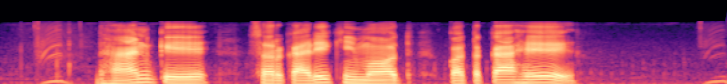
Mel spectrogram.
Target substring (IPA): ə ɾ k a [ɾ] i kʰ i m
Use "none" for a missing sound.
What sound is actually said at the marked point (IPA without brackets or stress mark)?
ɾ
